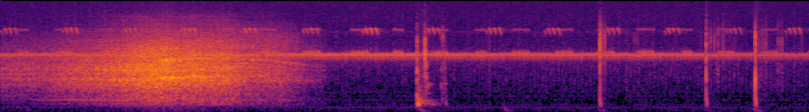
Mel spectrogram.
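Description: Night ambience of crickets and frogs: a steady high trill with short chirps repeating over it. A whoosh swells and fades over the first three seconds, and a few sharp clicks come later.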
